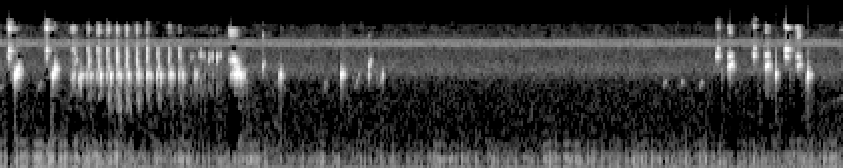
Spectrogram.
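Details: Goldfinch from Jijel with a fast stuttering burst of high chirps and trills, a few isolated notes, a long quiet pause, then another short twittering phrase.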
